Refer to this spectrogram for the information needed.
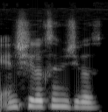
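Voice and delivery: ordinary talk, nothing marked

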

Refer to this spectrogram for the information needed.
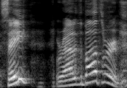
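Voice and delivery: high, loud "see?"; mock triumph. Showing friends the escape worked, high mock triumph. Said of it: "He's like".

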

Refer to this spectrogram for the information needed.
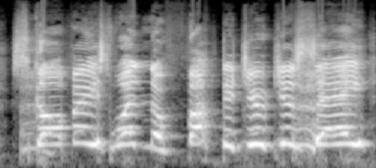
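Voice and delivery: very high, accented mock outrage; yelling drill instructor. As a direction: challenge the recruit in a high imitation bark. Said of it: "And he was like".

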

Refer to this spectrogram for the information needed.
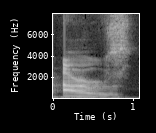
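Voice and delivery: low, quiet pirate growl on "R's"; pirate accent. Retold or imitated. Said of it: "It's my pirate impression".

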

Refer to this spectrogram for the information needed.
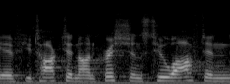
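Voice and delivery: normal talking voice

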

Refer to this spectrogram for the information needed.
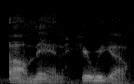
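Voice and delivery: low, soft retold resignation; resigned. Actor who must now honor the bet, resigned. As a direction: sink into it, quiet and low.

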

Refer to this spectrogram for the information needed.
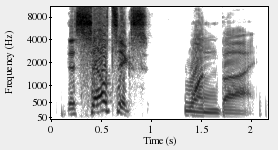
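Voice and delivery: slow, deliberate, for an audio clip; slow announcer read. Shown as a demonstration. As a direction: read it slowly like a recorded line. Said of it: "All right, guys, you ready?".

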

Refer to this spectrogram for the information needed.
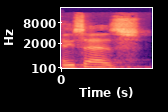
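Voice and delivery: normal talking voice

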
